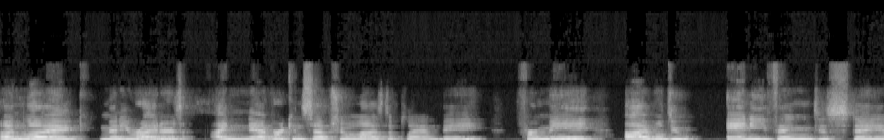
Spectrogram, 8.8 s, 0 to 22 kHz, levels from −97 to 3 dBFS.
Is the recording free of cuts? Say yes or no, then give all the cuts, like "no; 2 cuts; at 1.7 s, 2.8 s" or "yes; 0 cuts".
no; 1 cut; at 6.1 s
